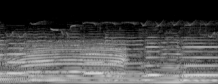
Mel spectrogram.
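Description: A single cow moo lasting about a second and a quarter, over steady background music.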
